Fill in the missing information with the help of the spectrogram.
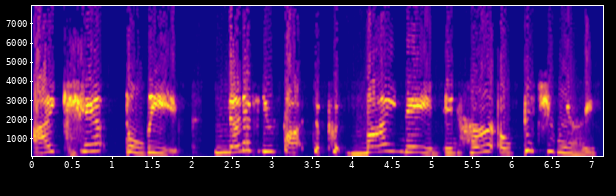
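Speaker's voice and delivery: imitating an offended mom, high and slow; mom's voice. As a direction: play the wounded mother, drawing each word out. Mom's complaint quoted.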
